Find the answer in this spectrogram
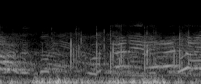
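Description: Several children's high voices shouting and calling out over one another during a youth football game, with a steady low rumble underneath.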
